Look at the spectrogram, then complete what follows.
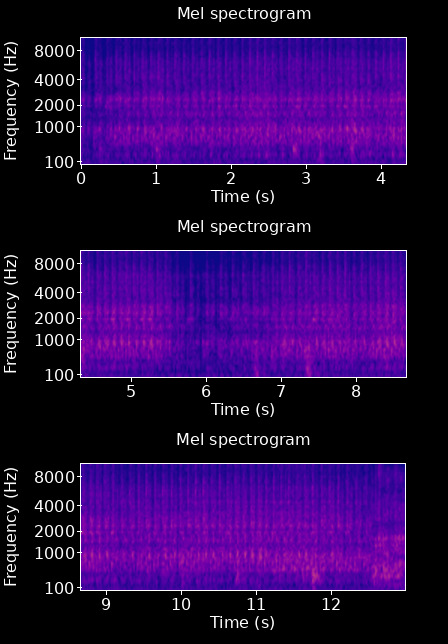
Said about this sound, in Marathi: तर अशा प्रकारे आपल्याला शिलाई देऊन घ्यायची असते।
